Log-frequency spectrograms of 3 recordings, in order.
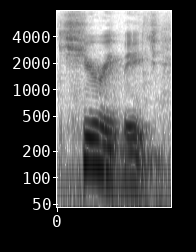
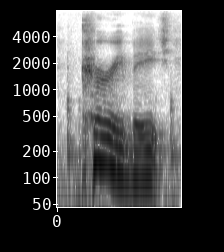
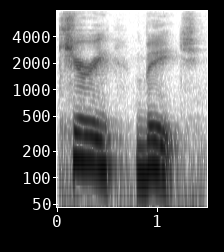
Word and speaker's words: Kure Beach: Beach and it's pronounced Kure Beach it's not pronounced curry Beach curry his [ __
